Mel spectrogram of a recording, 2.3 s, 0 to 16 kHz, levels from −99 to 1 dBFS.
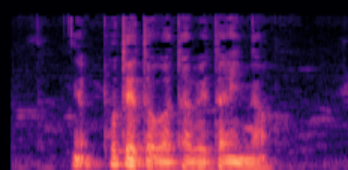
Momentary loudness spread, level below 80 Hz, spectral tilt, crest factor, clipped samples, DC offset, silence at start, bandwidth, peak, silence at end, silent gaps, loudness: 12 LU; -46 dBFS; -7 dB/octave; 22 dB; under 0.1%; under 0.1%; 0.45 s; 11.5 kHz; -6 dBFS; 0.5 s; none; -25 LUFS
